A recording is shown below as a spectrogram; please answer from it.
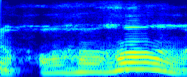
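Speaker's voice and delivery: high-pitched, fake, bad French accent.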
